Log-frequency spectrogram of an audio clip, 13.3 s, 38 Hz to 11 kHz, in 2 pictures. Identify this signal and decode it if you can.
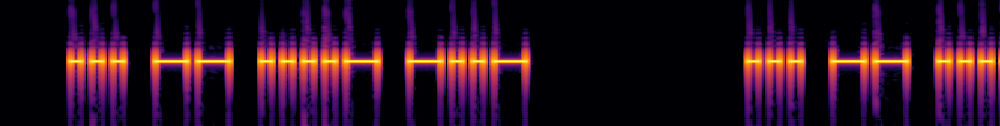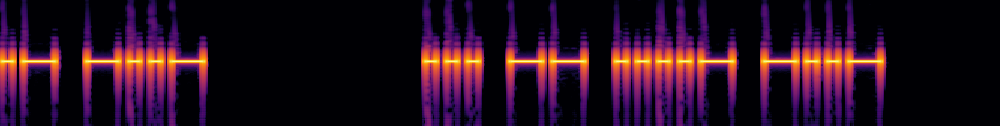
Morse code, heard as a keyed tone, about 17 wpm, 700 Hz. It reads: SM4X SM4X SM4X
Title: DXCC-100 Call Signs - 4 Characters - Repeated 3x - 17wpm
